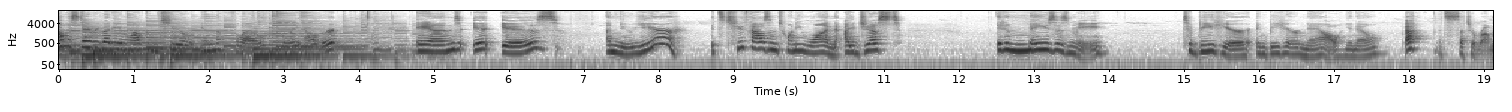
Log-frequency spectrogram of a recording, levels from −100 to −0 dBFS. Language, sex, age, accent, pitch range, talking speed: English, female, 30-49, American, 170-255 Hz, 115 wpm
